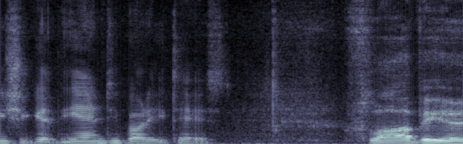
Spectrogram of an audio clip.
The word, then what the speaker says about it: Flavia: get the antibody test Flavia is here rhymes with Yugoslavia I guess maybe I had been saying Flavian but that's wrong it's Flavia yeah I knew it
